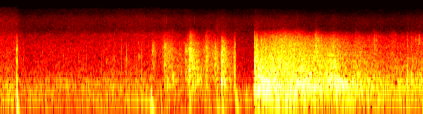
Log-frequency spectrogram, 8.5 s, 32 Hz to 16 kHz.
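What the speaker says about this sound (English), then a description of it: "The main tunnel's blown up." Explosion blowing up a main mine tunnel in a 1944 Western film, scattered sharp pops and thuds building up before a sudden loud blast that rumbles on and slowly decays.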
